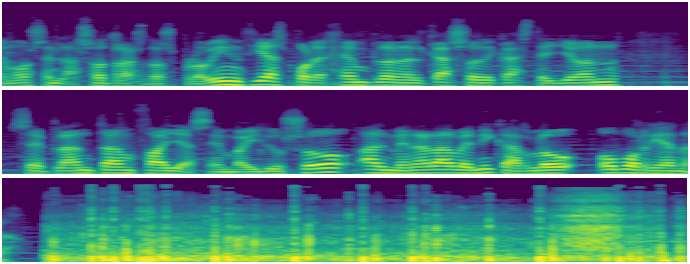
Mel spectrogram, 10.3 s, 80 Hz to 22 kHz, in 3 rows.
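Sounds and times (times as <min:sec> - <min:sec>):
speech: 0:00.1 - 0:07.4
long dense string of firecrackers crackling: 0:07.1 - 0:10.2.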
